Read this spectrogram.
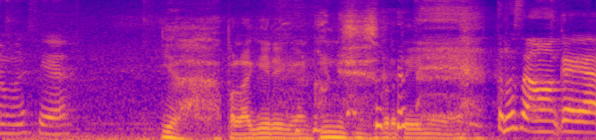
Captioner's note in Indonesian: tertawa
